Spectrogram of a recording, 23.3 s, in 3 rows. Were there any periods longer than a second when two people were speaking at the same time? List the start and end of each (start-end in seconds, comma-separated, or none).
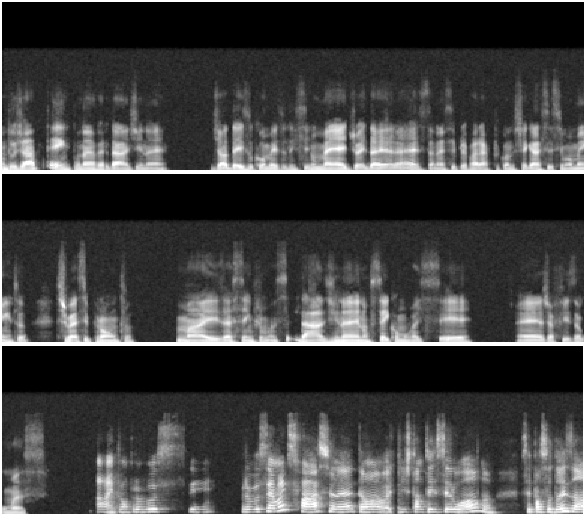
none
